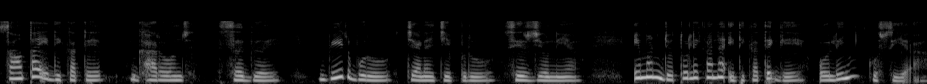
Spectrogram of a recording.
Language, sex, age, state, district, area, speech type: Santali, female, 45-60, Jharkhand, Bokaro, rural, spontaneous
